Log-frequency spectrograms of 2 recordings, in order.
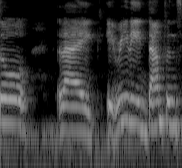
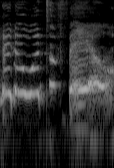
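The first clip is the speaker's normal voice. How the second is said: mock, very high, loud tearful crying wail; 5 dB louder than usual. Retelling a night walk back from the library with a classmate: retelling own past crying. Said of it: "and I was crying".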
